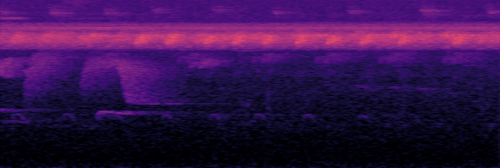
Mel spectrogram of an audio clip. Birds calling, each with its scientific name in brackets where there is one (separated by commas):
Purple-throated Fruitcrow (Querula purpurata), Plain-winged Antshrike (Thamnophilus schistaceus), Screaming Piha (Lipaugus vociferans)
